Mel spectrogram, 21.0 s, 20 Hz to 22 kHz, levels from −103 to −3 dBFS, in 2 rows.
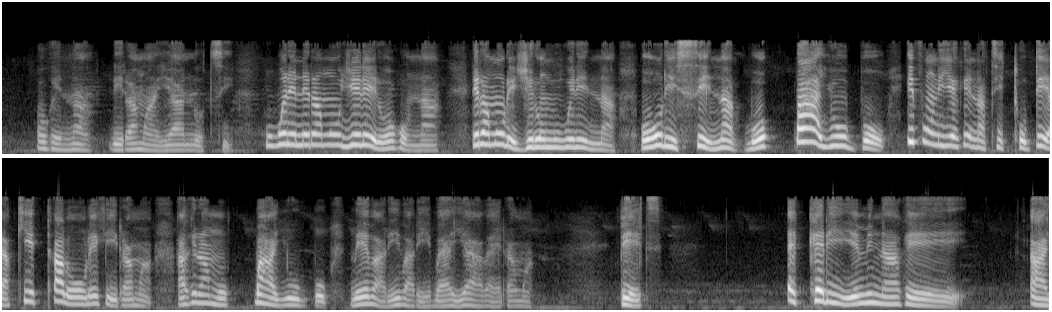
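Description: No technical faults are audible.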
